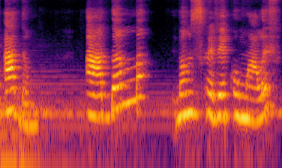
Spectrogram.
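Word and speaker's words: אדם: Vamos, então, colocar como uma sílaba tônica, onde o Kametz aparece. Então, eu vou falar mais forte o da aqui do que o a. Então, Adam. Adam.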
